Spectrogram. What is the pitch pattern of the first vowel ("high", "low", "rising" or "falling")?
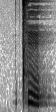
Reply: falling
